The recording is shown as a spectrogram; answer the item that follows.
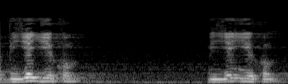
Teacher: هنا، الشيخ يقول وفي غير هذا بين بين، لكن الآن لا، ما قرأنا بين بين، الآن أبدلناها إلى ياء محضة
